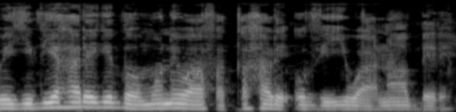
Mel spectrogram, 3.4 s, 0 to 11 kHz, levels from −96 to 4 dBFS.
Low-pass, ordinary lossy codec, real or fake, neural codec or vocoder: 9.9 kHz; none; fake; vocoder, 24 kHz, 100 mel bands, Vocos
